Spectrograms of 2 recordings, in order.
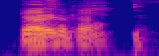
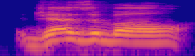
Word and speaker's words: Jezebel: name of eel uh Jezebel I think it's pronounced in English right Jezebel what what's that yeah what you said Jezebel Jezebel thank you right Jezebel and um she was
